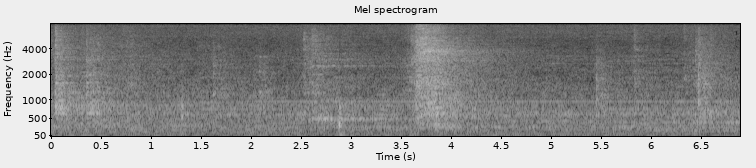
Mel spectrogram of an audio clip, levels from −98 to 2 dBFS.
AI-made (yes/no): no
